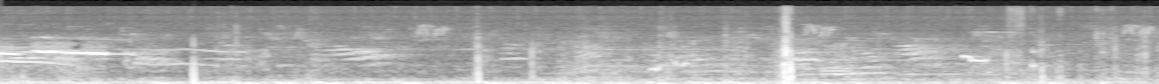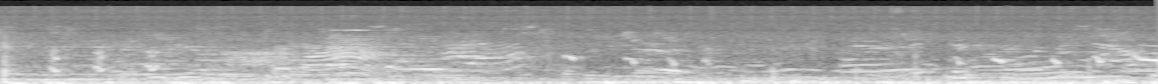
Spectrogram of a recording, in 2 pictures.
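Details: Several playing puppies cry in rapid, thin whimpers, wavering and bending in pitch, coming in dense clusters over a constant low hum with a few clicks and thumps.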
